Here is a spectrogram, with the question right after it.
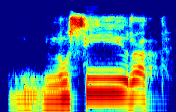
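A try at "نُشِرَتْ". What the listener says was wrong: হুম, শিনটা টান হয়ে যাচ্ছে, তাড়াতাড়ি পড়তে হবে, হ্যাঁ? नुशीरत।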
